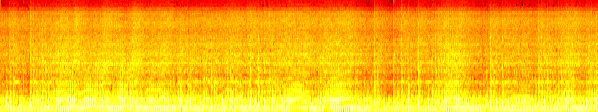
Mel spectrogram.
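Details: Vintage motorcycle from a trailer batch, started with starting fluid. Ragged running held up on throttle blips sags toward stalling whenever the revs drop, so it won't idle. Owner suspects the idle jets and says the carbs need cleaning.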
